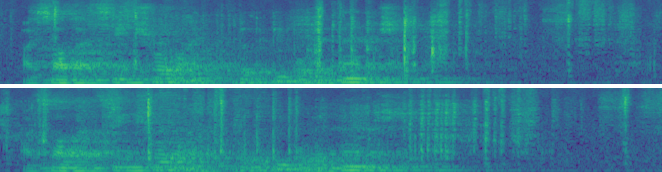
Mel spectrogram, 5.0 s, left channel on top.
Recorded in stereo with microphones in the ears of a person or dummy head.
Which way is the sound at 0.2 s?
25° left (ahead or behind).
